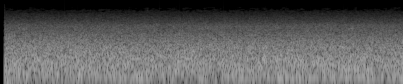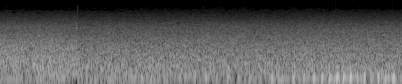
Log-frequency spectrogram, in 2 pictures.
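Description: Steady rushing outdoor background noise, with a low rumble rising toward the end.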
